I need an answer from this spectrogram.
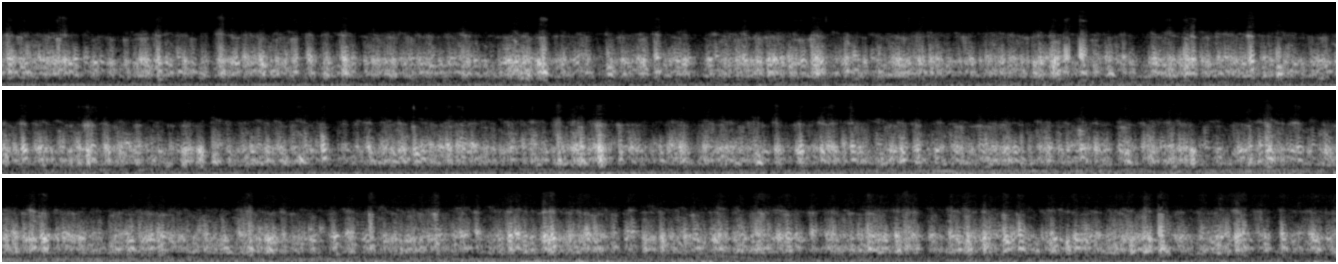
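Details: Spring chorus of wood frogs at a busy breeding pond: many rapid, duck-like clucking croaks overlapping without pause, forming a steady rattling wall of sound.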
